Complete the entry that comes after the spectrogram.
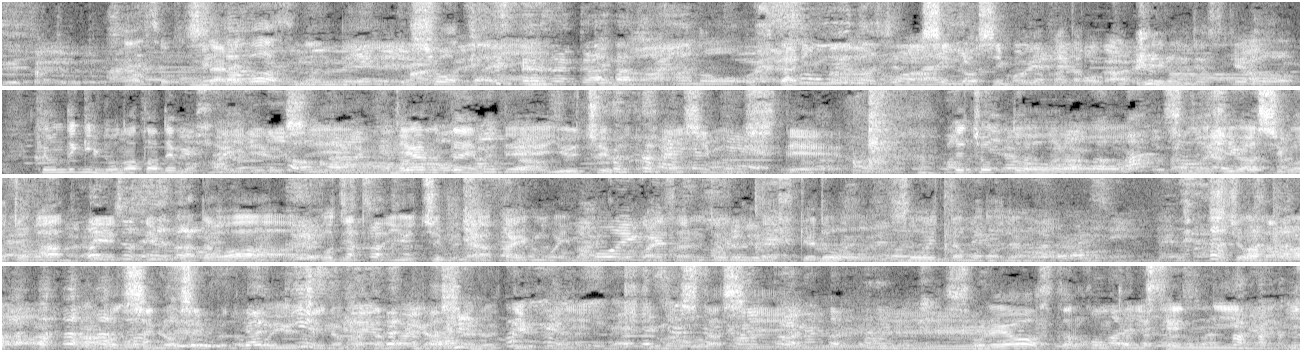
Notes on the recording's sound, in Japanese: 店内の音声が入っておりお聴き苦しくなっています。申し訳ありません。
